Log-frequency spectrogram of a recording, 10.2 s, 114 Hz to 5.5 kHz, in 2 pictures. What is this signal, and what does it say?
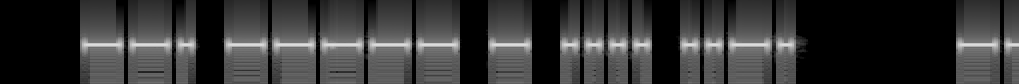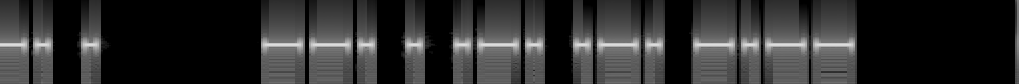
Morse code, heard as a keyed tone, about 20 wpm, 700 Hz. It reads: G0THF GE GERRY
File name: UK MASTER QSOs TRAINING / 20WPM / UK MASTER QSOs 0068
